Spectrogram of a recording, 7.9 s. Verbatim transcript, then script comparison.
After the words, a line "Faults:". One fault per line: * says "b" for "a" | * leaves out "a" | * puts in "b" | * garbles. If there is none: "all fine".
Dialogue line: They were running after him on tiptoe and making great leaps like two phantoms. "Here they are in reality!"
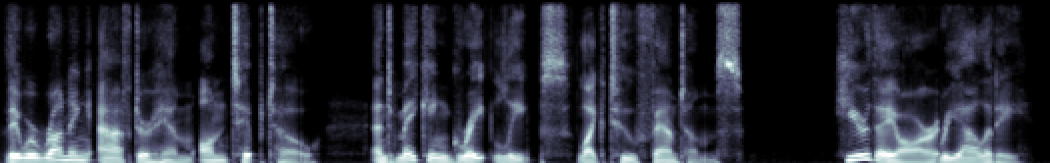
They were running after him on tiptoe and making great leaps like two phantoms. "Here they are reality!"
Faults:
* leaves out "in"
